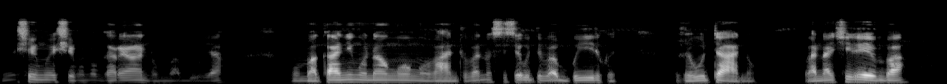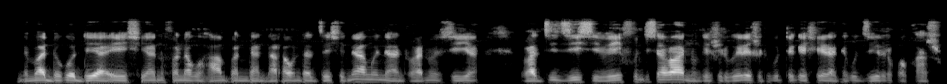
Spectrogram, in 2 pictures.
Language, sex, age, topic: Ndau, female, 36-49, health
